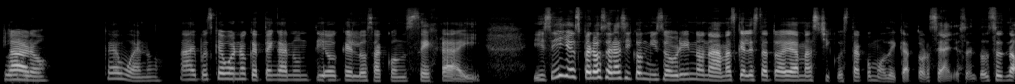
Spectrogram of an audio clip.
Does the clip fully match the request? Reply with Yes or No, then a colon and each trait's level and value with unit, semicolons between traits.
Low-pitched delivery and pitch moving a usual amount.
No: high, 210 Hz; average, 3.4 semitones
